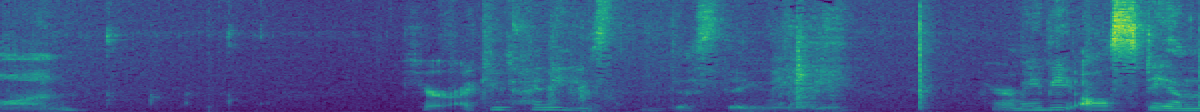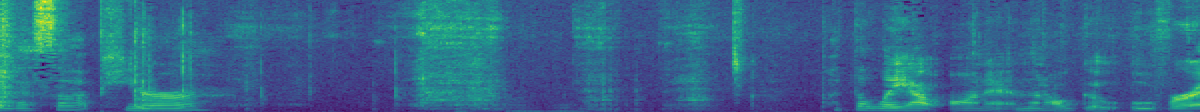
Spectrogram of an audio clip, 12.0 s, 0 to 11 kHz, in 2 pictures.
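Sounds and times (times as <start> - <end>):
easel feet scraping on mat: 8.0 - 9.7.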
